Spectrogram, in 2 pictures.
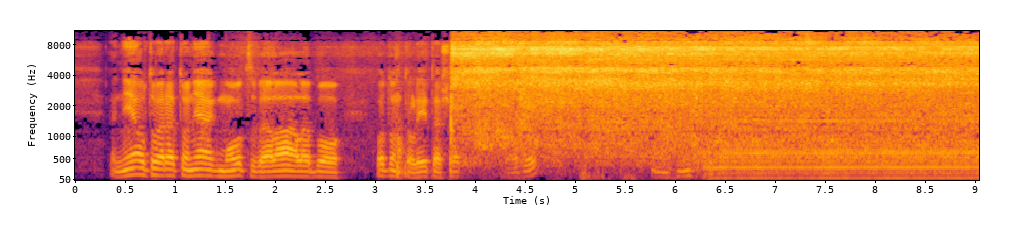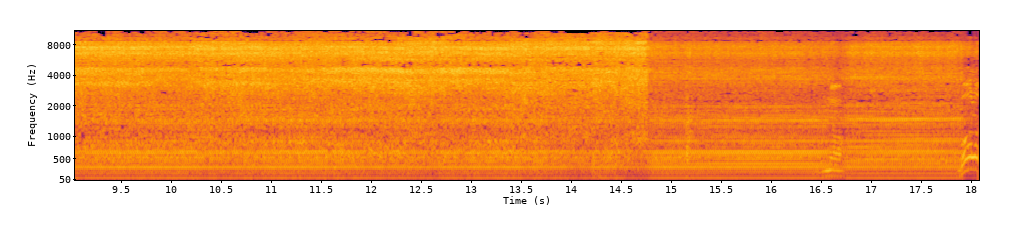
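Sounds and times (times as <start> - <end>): sandblasting gun hissing: 3.8 - 14.9
air compressor humming: 3.8 - 18.0.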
